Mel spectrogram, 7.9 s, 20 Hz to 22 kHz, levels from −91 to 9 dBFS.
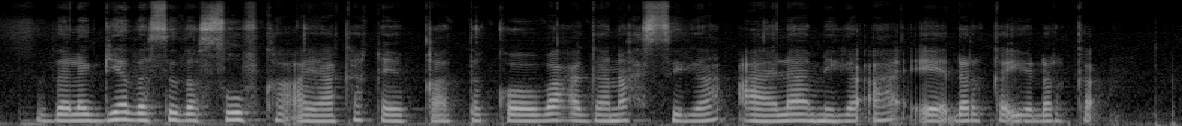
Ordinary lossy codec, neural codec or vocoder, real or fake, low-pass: none; vocoder, 44.1 kHz, 128 mel bands, Pupu-Vocoder; fake; none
